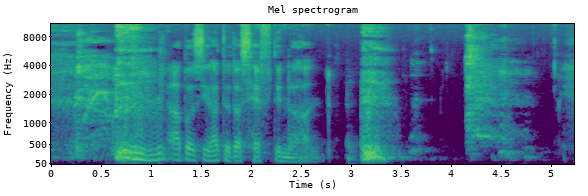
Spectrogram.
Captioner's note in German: räuspern; gelächter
